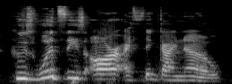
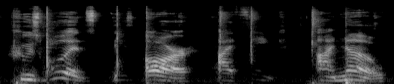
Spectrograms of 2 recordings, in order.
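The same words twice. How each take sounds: First: It is read quickly with a light, natural rhythm. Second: Every second syllable is stressed in a clear beat. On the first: "I read that pretty fast" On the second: "give more emphasis on the two"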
